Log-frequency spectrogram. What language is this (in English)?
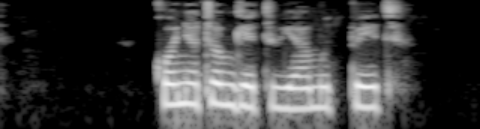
Kalenjin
